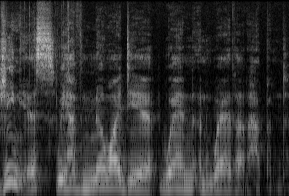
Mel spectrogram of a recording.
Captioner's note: ominous typing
